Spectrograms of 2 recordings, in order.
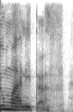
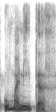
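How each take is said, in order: First: Humanitas stressed on the MA; other people's pronunciation. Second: Humanitas stressed on the NI; own usual pronunciation. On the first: Telling how many people say it, humanitas with earlier stress. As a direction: say humanitas as hu-MÁ-ni-tas. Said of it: "pero mucha gente dice". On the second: Telling how she always said it, humanitas with later stress. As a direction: say humanitas as hu-ma-NÍ-tas. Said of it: "yo siempre dije". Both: Shown as a demonstration.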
